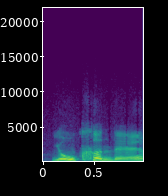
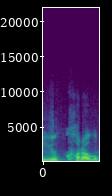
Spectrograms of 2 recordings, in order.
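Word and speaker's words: 游客: 여우커인데 뭐 유커라고 발음을 하니까 저도 유커라고 해 드릴게요.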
